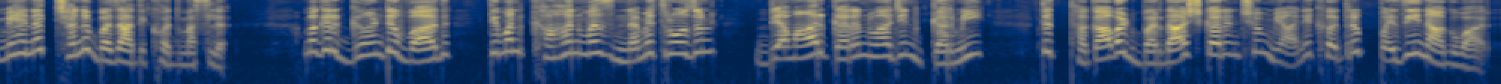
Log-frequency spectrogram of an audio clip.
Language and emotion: Kashmiri, disgusted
